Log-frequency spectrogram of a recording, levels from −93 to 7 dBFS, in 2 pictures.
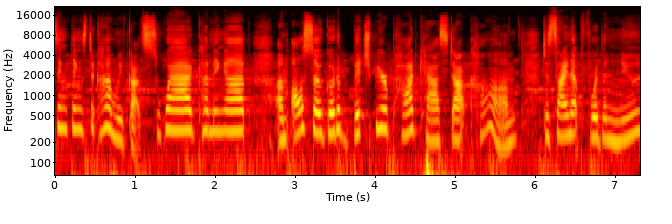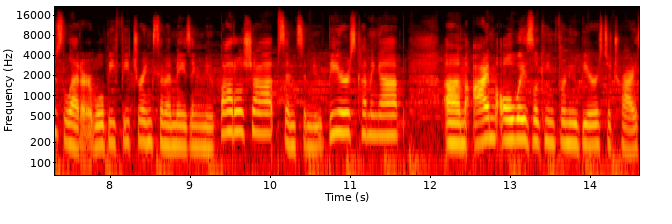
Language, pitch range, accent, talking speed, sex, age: English, 190-265 Hz, American, 170 wpm, female, 20-39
